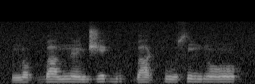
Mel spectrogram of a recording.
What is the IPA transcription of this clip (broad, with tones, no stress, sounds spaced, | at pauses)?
n ɔ˨ ɡ͡b a˧ n ɛ̃˧ d͡ʒ e˦ ɡ͡b u˦˨ ɡ͡b a˧ k͡p u˧ s ĩ˦ d ɔ̃˦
